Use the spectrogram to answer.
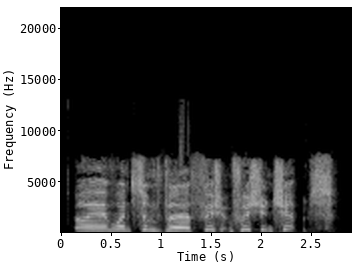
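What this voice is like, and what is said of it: Put-on New Zealand accent. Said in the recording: “I can do a good New Zealander.”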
